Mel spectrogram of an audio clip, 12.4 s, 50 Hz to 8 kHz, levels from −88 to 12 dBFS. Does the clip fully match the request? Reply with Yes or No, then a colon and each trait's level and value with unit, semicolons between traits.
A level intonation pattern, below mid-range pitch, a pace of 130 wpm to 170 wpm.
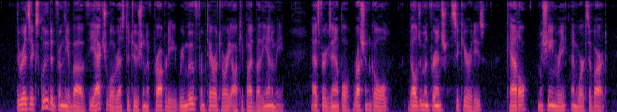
Yes: narrow, 2.0 semitones; low, 110 Hz; average, 160 wpm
